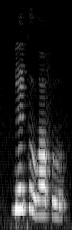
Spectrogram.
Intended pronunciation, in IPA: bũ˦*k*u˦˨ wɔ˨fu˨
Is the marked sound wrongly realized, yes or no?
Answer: no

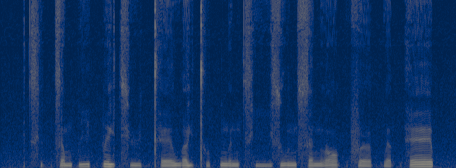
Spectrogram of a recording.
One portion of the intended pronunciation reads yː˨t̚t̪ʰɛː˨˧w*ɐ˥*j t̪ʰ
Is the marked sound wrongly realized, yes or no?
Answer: yes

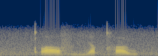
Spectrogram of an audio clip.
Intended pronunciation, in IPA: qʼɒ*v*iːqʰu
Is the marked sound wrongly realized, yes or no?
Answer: no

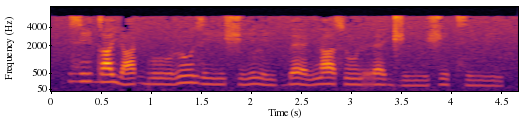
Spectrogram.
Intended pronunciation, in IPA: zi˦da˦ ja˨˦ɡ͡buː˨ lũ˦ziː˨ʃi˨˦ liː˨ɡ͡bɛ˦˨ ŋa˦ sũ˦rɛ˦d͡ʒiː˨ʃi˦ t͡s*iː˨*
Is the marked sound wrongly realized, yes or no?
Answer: no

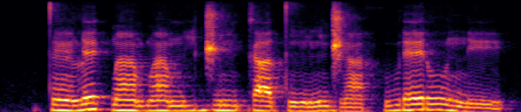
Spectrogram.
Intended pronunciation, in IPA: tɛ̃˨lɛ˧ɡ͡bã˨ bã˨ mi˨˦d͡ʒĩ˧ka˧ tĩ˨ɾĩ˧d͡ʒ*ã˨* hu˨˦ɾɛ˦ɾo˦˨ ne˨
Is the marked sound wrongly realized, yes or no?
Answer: no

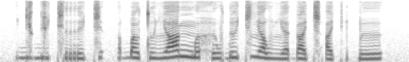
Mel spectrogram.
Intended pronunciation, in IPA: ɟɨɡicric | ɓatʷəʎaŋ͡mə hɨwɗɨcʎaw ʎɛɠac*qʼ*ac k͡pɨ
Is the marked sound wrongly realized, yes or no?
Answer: yes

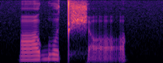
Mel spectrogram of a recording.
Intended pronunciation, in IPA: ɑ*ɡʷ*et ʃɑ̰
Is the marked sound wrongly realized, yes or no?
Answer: no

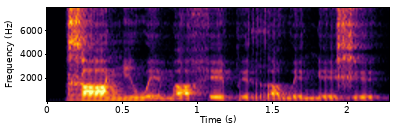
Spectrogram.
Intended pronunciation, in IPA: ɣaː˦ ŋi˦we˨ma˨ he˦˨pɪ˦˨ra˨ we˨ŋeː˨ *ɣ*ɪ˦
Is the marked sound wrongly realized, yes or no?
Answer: no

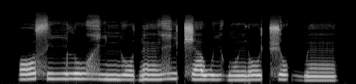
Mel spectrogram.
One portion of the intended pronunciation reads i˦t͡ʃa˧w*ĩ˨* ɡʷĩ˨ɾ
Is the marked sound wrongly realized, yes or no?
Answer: yes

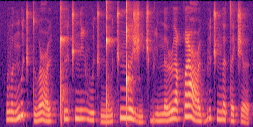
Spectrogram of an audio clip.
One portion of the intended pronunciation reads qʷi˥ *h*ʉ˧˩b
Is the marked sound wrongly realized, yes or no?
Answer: yes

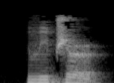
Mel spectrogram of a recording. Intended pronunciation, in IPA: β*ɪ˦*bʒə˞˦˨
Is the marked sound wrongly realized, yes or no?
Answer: yes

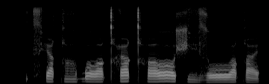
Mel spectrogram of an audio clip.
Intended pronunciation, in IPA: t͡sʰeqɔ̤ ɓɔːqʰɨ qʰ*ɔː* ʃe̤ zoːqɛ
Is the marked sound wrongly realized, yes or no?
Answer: no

